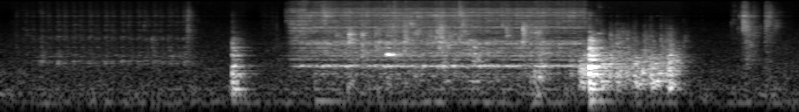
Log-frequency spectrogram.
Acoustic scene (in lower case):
restroom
